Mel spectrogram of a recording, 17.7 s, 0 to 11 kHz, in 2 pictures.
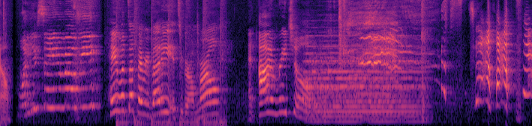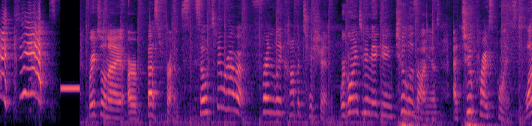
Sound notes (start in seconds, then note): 5.4 laughing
